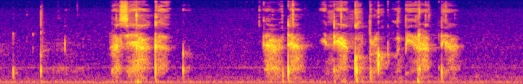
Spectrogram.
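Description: A man whispering close to the microphone in three short breathy phrases, with a few small clicks in the first couple of seconds.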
